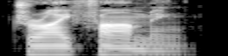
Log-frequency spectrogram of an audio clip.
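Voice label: "dry farming", British English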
